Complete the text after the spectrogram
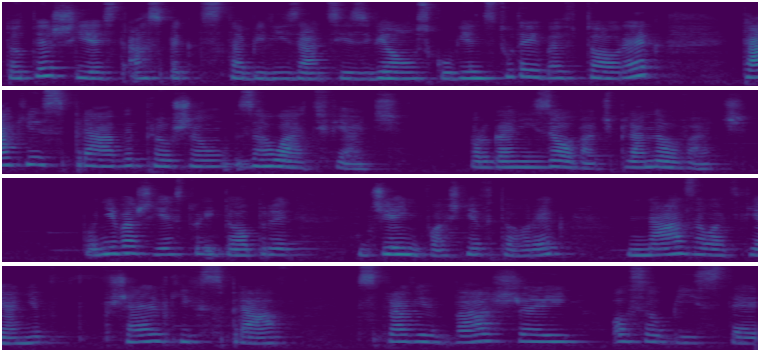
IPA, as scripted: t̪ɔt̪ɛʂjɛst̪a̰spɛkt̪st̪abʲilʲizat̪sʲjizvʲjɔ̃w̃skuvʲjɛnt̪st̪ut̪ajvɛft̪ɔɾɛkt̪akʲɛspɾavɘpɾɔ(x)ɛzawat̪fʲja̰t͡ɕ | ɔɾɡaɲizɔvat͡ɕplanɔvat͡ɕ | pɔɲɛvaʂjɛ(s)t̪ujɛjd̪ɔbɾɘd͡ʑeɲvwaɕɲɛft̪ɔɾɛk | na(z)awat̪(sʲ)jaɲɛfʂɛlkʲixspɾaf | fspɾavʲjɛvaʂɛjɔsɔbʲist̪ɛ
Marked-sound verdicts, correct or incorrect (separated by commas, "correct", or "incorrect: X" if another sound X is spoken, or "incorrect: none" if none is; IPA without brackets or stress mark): incorrect: ʂ, correct, correct, incorrect: fʲ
